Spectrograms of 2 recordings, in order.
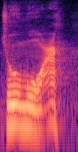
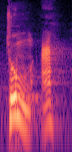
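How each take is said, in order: First: The m is followed by an u vowel. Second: The m is followed by no vowel. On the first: "Satu bisa dibaca dengan Jumu'ah" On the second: "bisa dibaca dengan sukun"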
